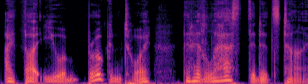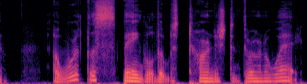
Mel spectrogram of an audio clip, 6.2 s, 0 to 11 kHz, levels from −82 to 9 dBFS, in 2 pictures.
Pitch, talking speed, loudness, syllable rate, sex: 125 Hz, 195 wpm, -24 LUFS, 5.2 syllables/s, male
